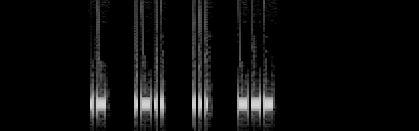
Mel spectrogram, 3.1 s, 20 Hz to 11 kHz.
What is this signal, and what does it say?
Morse code, heard as a keyed tone, about 53 wpm, spaced as for 29 wpm, 700 Hz. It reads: ALSO
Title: 3x Character Spacing - Top 200 Words - 50wpm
